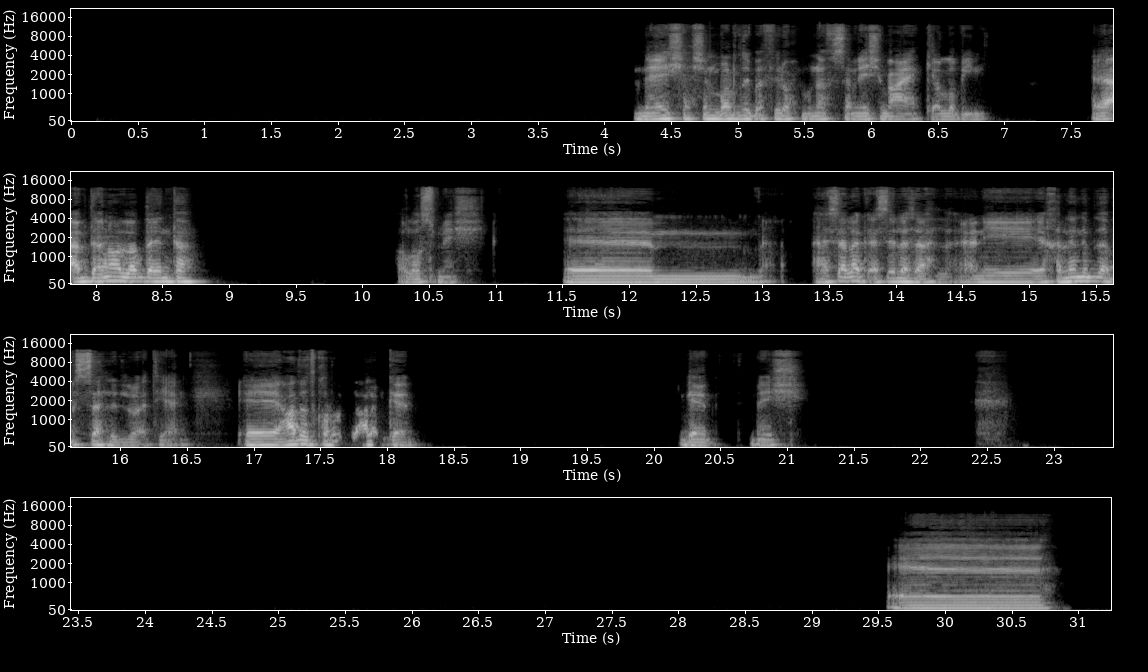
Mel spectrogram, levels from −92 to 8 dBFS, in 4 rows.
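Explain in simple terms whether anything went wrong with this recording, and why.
Between 4.33 and 5.25 s, five short ticks of CD scratch ticks break into the speech, each under a millisecond. A scratch hits the same spot once per disc turn, so the ticks come evenly, about five a second. Random digital clicks would be irregularly spaced.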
